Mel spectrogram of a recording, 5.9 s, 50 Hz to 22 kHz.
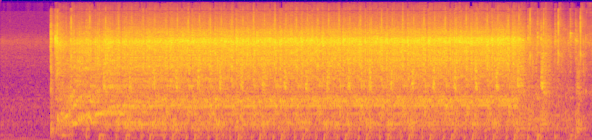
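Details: Mastercraft (MTD) 46" riding mower, Briggs twin, cranked on booster pack with compression gauge and spark tester: brisk even compression beats about three per second; healthy cranking, 120 psi, spark jumps 1/4 inch gap.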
